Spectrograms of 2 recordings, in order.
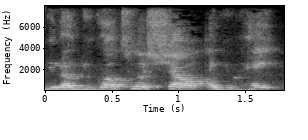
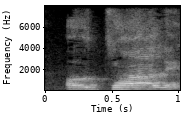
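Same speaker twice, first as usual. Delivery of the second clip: pretentious, affected, put-on la-di-da manner. Mocking people who put on airs: imitating affected airs. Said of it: "put on these airs".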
